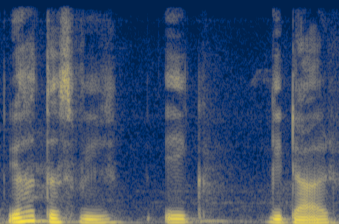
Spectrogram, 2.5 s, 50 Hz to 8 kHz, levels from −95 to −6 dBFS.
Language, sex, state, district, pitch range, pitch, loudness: Hindi, male, Bihar, Patna, 115-150 Hz, 125 Hz, -19 LUFS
